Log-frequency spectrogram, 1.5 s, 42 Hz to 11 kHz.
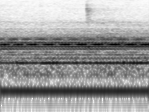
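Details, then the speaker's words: Champion high-rpm single-auger juicer bought in the mid-1970s and never serviced, running empty with no vegetables. A quiet, steady hum with a few fixed tones and no knocking or grinding: the motor is running smooth and healthy. "You know, it doesn't sound like an aircraft, does it? It's not, you know, you're not getting buzzed by this thing. It's not very loud at all."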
